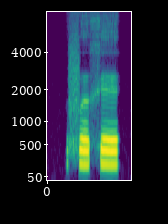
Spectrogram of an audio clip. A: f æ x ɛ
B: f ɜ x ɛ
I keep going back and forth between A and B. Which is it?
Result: B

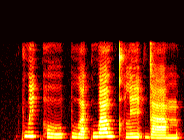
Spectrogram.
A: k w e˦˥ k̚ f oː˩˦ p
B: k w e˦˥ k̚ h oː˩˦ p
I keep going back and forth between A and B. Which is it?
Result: B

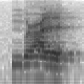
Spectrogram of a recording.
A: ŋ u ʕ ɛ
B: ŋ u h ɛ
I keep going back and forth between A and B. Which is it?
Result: A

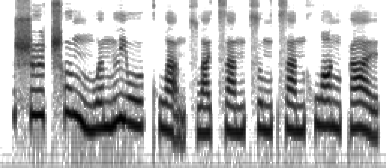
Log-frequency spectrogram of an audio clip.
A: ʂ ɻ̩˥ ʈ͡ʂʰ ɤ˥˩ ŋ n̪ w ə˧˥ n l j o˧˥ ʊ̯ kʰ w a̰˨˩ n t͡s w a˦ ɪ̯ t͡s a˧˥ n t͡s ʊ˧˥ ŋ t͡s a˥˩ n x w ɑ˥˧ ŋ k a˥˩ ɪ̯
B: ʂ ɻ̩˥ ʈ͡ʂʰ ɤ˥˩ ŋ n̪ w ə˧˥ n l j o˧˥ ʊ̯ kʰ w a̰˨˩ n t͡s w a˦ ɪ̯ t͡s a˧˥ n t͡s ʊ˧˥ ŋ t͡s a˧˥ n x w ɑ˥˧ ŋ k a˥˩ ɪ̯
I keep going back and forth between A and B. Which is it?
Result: B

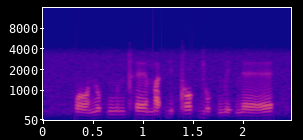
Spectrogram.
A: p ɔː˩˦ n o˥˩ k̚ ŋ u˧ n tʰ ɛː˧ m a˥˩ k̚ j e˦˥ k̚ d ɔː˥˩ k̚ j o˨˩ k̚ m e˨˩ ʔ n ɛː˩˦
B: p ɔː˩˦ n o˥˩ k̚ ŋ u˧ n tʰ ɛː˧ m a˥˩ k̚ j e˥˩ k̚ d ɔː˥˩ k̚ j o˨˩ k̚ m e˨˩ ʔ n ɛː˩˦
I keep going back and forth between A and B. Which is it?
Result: A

